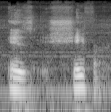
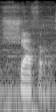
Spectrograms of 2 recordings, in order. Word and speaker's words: Schaefer: Oh, his last name is Schaefer, not Schaffer.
